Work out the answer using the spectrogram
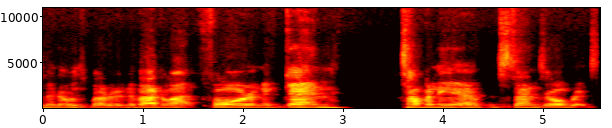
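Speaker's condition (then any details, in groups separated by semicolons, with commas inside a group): Disability affecting speech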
